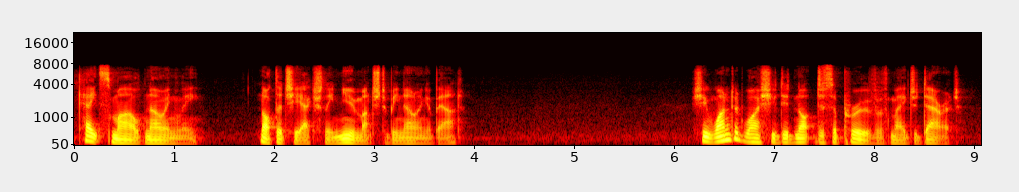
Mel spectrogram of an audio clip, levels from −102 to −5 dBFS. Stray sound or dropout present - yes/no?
no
